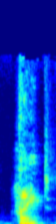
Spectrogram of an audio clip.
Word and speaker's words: Haidt: Haidt. – Okay. – Like you would pronounce it like height, like how tall is something? What is its height? – Yes. – But it is spelled H-A-I-D-T.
